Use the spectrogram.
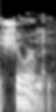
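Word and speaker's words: Scheurman: And and by the her last name is Sherman, but it's spelled S C H E U R M A N. It's actually Sherman.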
